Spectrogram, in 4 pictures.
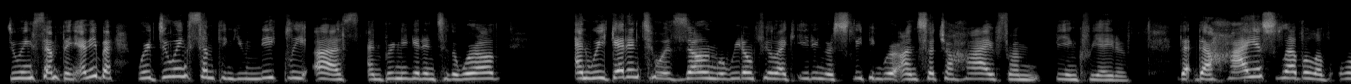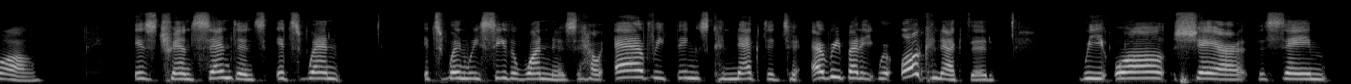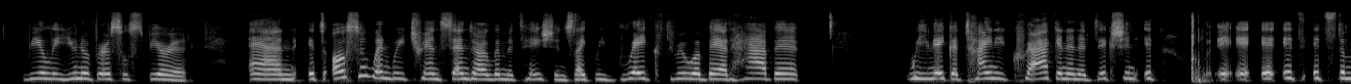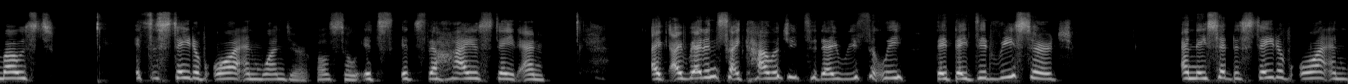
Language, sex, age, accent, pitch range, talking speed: English, female, 60-79, American, 240-285 Hz, 145 wpm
